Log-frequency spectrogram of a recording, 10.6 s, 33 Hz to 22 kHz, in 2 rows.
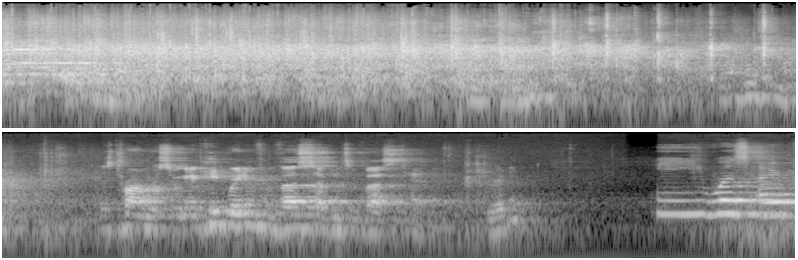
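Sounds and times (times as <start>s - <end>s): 
room full of people applauding: 0.0s - 5.8s
speech: 6.7s - 8.9s, 9.6s - 10.5s.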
